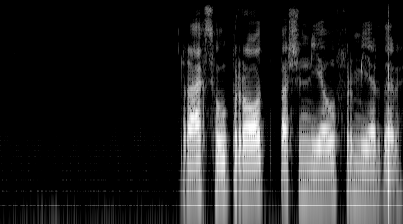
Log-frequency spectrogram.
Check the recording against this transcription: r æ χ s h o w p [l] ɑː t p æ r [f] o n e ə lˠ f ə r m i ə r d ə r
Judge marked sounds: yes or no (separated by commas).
no, no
